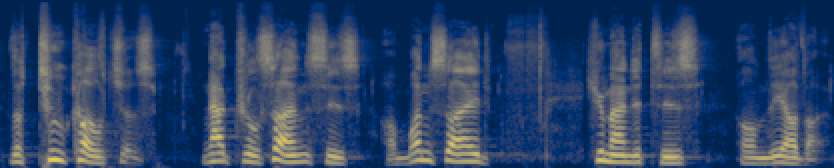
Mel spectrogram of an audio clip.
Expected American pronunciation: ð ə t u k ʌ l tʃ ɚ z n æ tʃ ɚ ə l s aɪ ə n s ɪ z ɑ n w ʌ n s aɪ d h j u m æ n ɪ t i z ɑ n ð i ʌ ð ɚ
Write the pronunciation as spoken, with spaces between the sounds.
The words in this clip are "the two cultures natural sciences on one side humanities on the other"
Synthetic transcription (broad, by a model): ð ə t u k ʌ l tʃ ɚ z n æ tʃ ɚ ə l s aɪ ə n s ɪ z n w ʌ n s aɪ d h j u m æ n ɪ t i z n ð i ʌ ð ɚ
